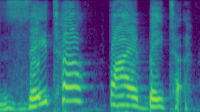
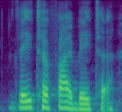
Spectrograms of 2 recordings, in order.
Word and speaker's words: Zeta Phi Beta: don't play about is you are supposed to say zeta phi beta for real yeah every time but not the duh like you're supposed you're supposed to pronounce the Z the T and then the B yeah zeta phi beta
